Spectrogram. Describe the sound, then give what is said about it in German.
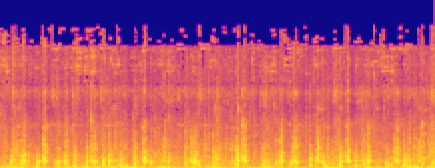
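Horse hooves clip-clop steadily as horses walk downhill, with a continuous low rumble underneath and no one speaking. “Im Schritt den Berg ab. Naja, da sind wir unterwegs. Also den Pferden geht's gut.”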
